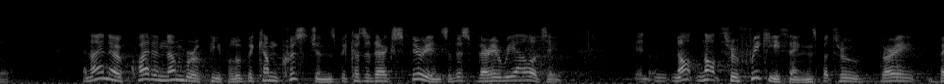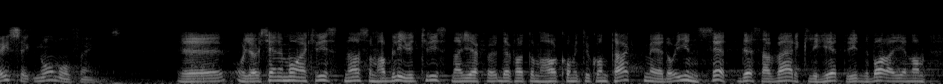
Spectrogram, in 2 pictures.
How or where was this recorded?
large echoing room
